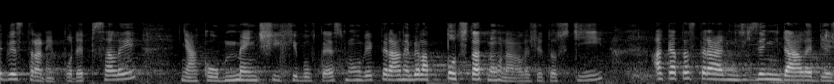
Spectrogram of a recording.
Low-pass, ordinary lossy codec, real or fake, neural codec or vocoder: 7.2 kHz; MP3, 48 kbps; real; none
